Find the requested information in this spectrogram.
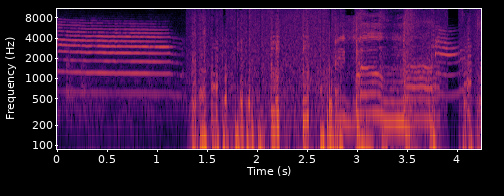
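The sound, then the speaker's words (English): A cat meows over loud, busy music at a house, its drawn-out, wavering cries rising and falling near the end, after a brief steady tone at the start. “When they got there, they were surprised to find that no one was there except a cat.”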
